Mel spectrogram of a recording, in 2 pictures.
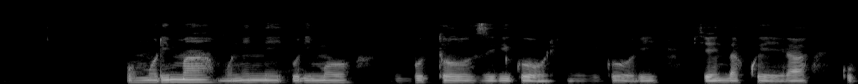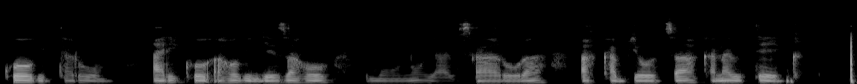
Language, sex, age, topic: Kinyarwanda, male, 18-24, agriculture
